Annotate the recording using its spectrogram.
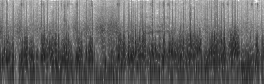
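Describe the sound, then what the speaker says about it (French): Strong wind buffets the microphone on a beach at Équihen-Plage during an evening surfcasting outing in the rain, producing a loud, constant rumbling roar with no voices. "Il y a un petit peu de vent"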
